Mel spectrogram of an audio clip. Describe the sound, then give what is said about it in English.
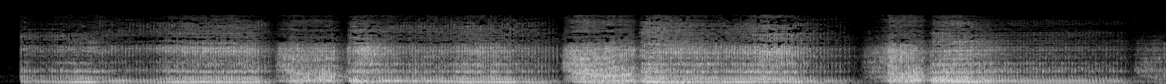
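A tiger roars loudly in a series of long, rumbling bursts, about five in all, separated by brief pauses for breath, with no talking. “Fear, in many ways, is like a tiger's roar.”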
